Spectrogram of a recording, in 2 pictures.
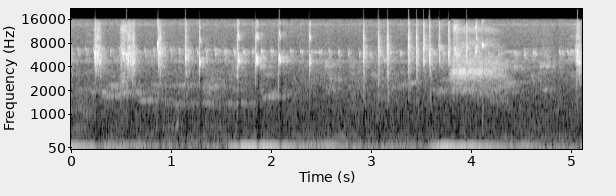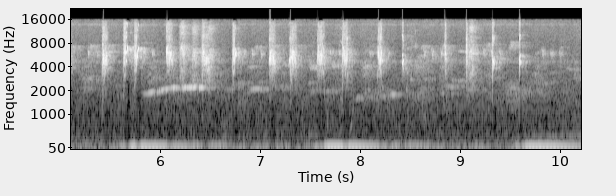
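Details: Konin lure song for caged birds: dense clusters of sharp high ticking chips, a brief rising whistle midway, steady low thumping beneath.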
